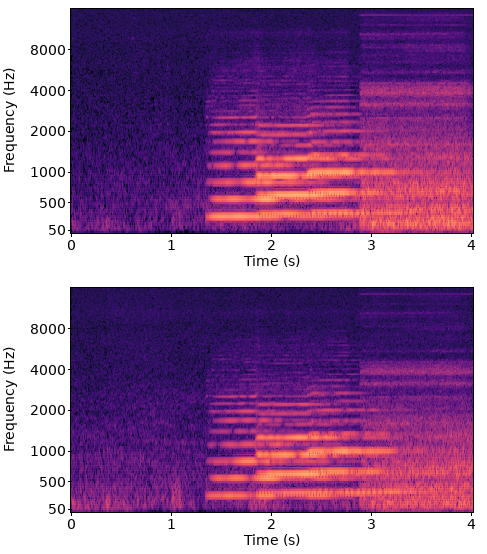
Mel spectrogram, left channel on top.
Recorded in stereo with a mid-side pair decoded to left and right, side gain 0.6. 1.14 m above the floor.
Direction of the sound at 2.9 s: 35° left.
